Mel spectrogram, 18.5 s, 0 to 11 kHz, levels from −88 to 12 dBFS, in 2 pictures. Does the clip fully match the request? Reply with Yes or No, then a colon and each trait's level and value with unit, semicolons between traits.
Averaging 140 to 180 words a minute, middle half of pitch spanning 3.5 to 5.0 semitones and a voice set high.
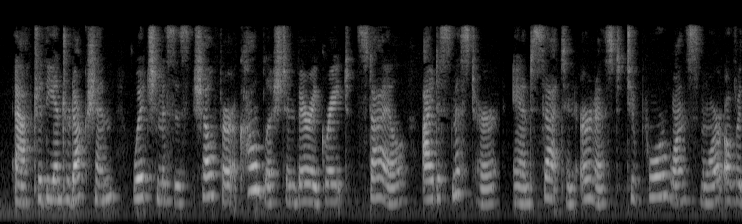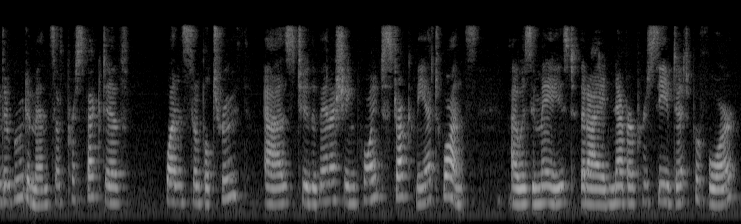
Yes: average, 160 wpm; average, 3.8 semitones; high, 225 Hz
